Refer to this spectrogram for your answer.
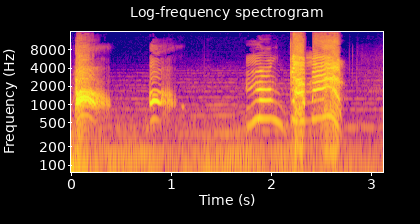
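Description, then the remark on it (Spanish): A raven caws several times, loudly: a harsh, raspy call, a short one, then a wavering croak followed by two quick rough caws. No one speaks. “¡Profeta, sí, seas pájaro o demonio!”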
